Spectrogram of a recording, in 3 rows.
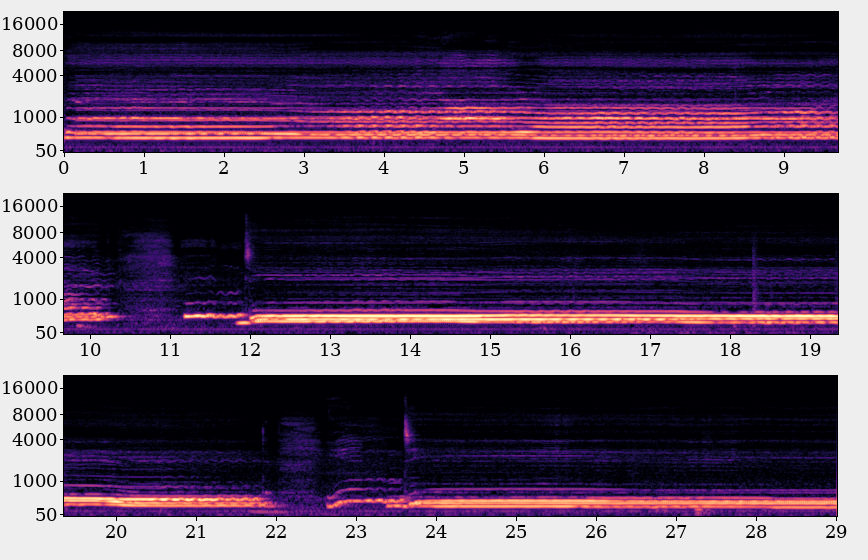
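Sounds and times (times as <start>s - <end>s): women singing in harmony: 0.0s - 29.0s.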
